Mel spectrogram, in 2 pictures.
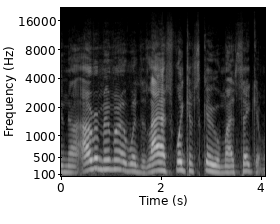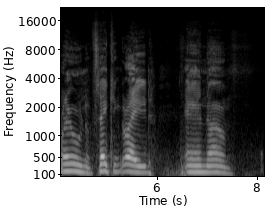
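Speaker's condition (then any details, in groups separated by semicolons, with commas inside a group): Cerebral palsy; diagnosed at about age two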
